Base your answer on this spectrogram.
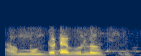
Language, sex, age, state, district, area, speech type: Odia, female, 45-60, Odisha, Angul, rural, conversation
